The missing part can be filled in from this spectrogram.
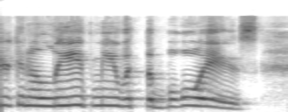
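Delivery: mock tearful, sobbing cry. Retelling a parent's tearful plea when leaving home: imitating mom sobbing. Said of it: "she started sobbing".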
